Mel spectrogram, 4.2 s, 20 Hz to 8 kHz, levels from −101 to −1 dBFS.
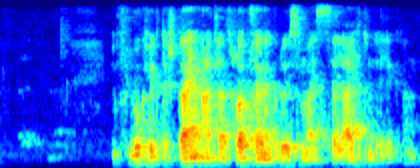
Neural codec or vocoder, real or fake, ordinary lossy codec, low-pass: none; real; none; 7.2 kHz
